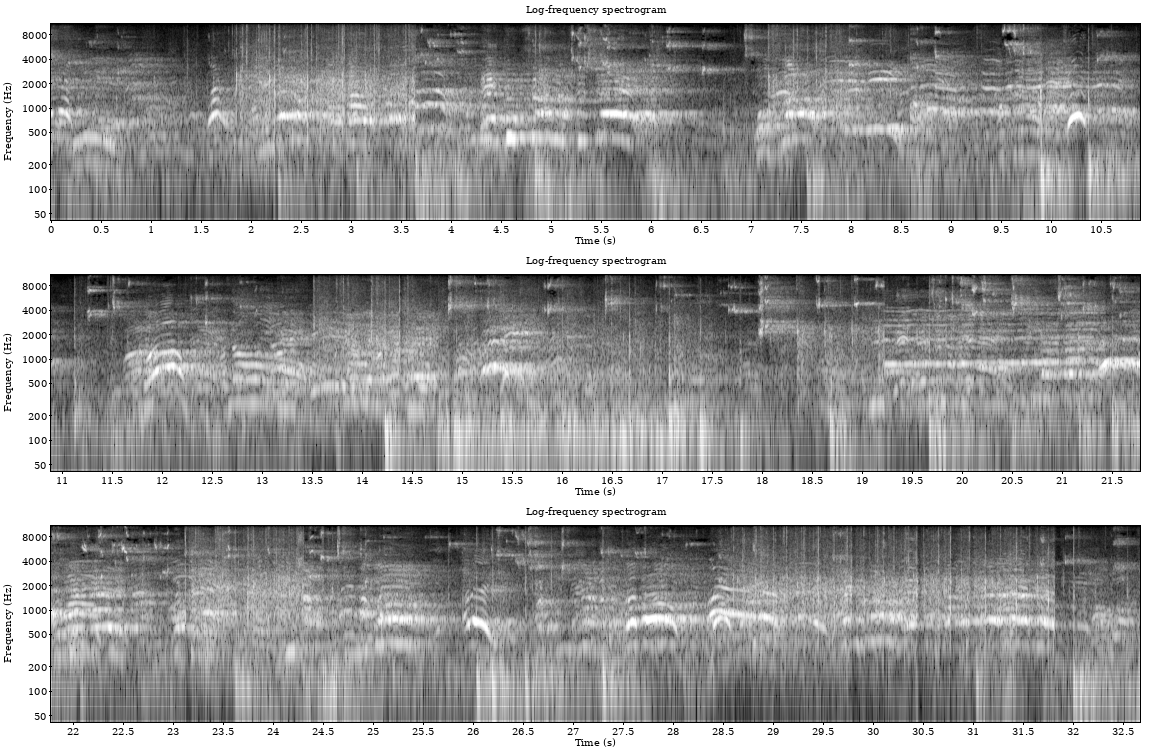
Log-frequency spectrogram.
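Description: Basketball bouncing on a hardwood gym court during live play, with players' voices calling out over it.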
